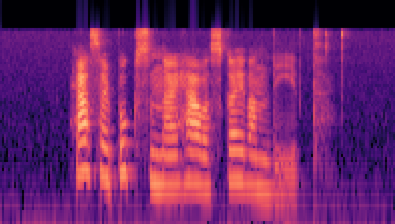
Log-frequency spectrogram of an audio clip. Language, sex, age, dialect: Faroese, female, 15-35, Norðurstreymoy/Eysturoy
